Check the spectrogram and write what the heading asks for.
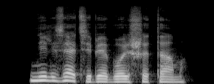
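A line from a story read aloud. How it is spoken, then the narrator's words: Sad sighing mother. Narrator (Russian): печально вздохнула родительница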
